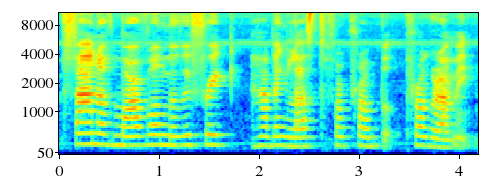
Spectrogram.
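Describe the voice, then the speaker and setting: A woman's voice: fairly high pitch, flat delivery, a little slow, fairly bright tone. A woman streaming as she reacts to a game, chatting casually and rambling with lots of fillers.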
